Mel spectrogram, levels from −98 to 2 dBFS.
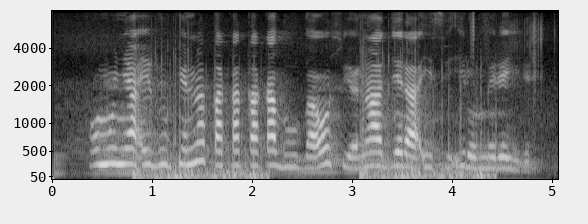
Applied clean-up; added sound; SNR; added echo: none; Wind; 9 dB; none.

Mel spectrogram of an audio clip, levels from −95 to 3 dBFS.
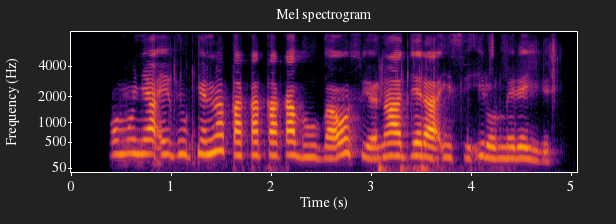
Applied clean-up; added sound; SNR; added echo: neural mask model DeepFilterNet 3.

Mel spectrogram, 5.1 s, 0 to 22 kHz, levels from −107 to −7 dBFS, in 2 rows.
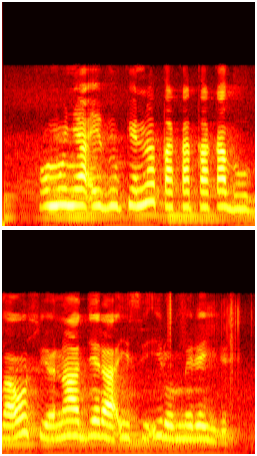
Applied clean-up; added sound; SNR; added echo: none; none; none; none.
